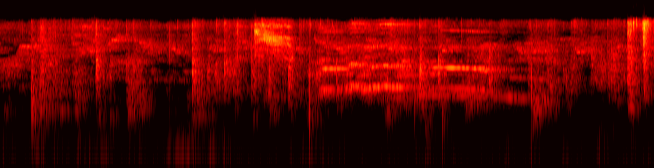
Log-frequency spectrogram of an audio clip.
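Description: A rooster crows once, a long call of about two seconds starting about three seconds in. Under it is scratchy rustling of dry palm fronds as kittens tussle among them.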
